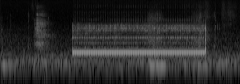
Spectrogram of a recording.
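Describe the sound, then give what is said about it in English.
A phone line rings once as a call is placed: a single steady, buzzing ringback tone lasting about two seconds, clear and fairly loud over a quiet background hum. “Let's get Rielly on the phone.”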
